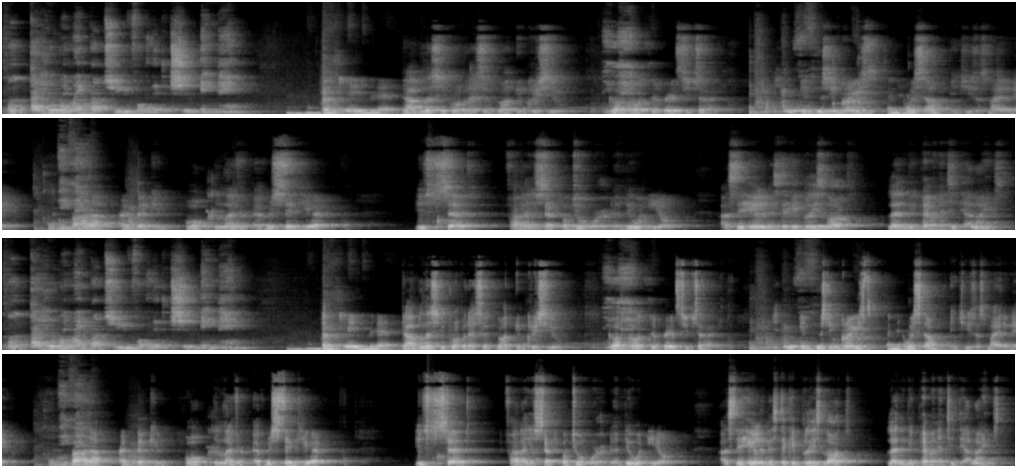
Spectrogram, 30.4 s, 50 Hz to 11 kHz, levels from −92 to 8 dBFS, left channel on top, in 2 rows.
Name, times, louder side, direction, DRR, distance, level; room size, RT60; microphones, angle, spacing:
voice 1, 0.0-3.6 9.0-9.4 11.9-12.0 16.0-16.5, left 1 dB, 35° left, -6 dB, 1.1 m, -26 dB
voice 2, 4.3-4.8 11.3-11.8 15.7-16.0 16.4-16.5 17.1-17.3 18.9-19.0 22.8-22.9 29.7-30.2, equal, 55° left, 0 dB, 0.7 m, -30 dB
voice 3, 4.8-8.4 9.1-10.7 11.7-12.9 13.3-15.3 16.3-16.7 17.0-17.6 18.0-18.7 19.0-20.0 21.4-22.1 22.8-25.3 26.0-27.8 28.5-29.9, right 3 dB, 80° right, 4 dB, 0.4 m, -22 dB
5.0 x 3.2 x 2.7 m, 1.2 s
head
